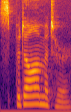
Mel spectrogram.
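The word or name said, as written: speedometer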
